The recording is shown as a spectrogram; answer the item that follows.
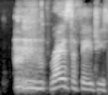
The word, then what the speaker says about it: rhizophagy: What is the rhizophagy cycle? Did I pronounce that right? – Oh, the rhizophagy cycle. – Yes. – Rhizophagy. Yeah. So that's pretty much, it breaks down to roots and eating, the roots eating cycle.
